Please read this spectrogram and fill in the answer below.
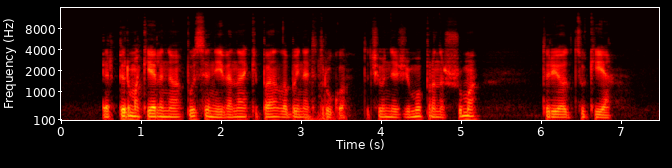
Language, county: Lithuanian, Kaunas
